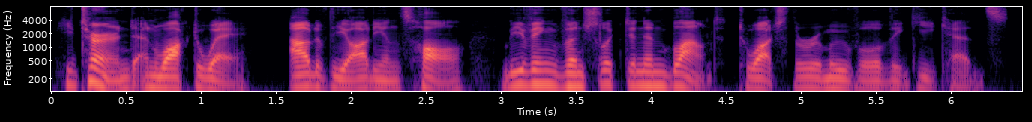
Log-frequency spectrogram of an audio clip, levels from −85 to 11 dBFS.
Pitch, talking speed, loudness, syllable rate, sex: 105 Hz, 215 wpm, -22 LUFS, 5.5 syllables/s, male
